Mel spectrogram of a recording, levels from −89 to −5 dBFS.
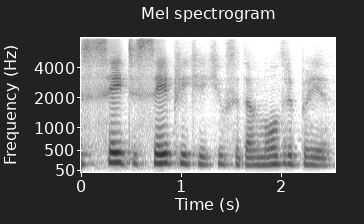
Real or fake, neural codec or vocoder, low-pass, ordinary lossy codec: fake; codec, 16 kHz, 0.2 kbps, FocalCodec; none; none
